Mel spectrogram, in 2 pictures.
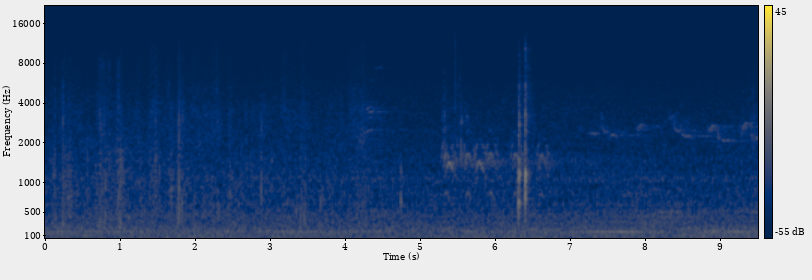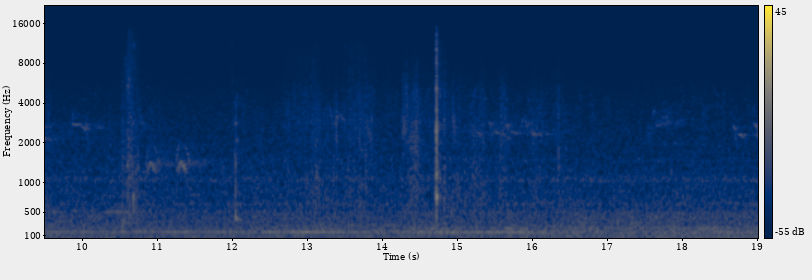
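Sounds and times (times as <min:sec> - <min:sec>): faint low hum: 0:00.0 - 0:19.0
thin warbling birdsong: 0:02.6 - 0:19.0
harsh bird calls: 0:05.3 - 0:11.7.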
